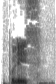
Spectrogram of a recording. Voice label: "police", Dari

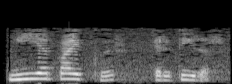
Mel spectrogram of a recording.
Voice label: icelandic new books are expensive

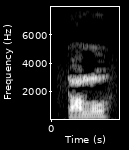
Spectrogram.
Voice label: finnish house

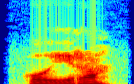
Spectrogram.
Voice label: dog, Finnish

